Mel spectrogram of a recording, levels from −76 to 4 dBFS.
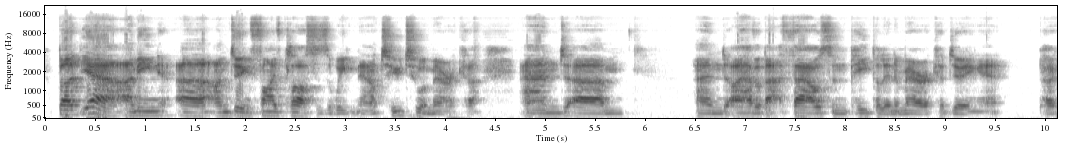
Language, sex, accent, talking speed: English, male, British, 165 wpm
